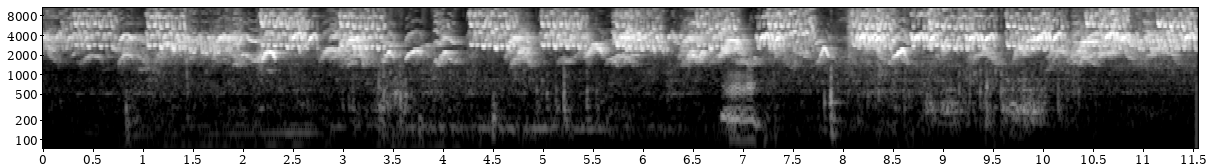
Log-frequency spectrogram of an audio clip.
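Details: Budgerigar chicks fed with a small spoon produce a steady run of rasping begging squawks, pulsed roughly every half second and very regular, over nearly twelve seconds; a few soft handling sounds underneath.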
